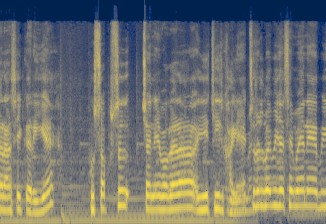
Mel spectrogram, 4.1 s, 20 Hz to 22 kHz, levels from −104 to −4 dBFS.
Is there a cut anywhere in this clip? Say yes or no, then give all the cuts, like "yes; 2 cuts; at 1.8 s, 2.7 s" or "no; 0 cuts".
yes; 1 cut; at 3.0 s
